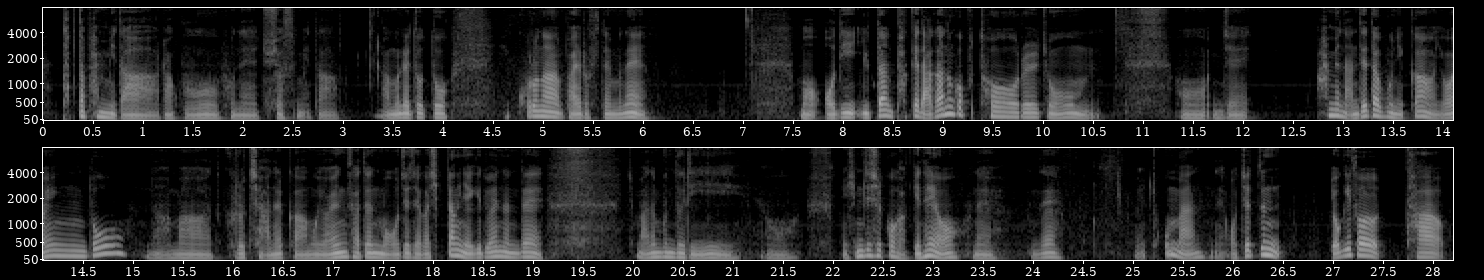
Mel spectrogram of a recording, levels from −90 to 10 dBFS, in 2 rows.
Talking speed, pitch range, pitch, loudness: 240 characters per minute, 90-125 Hz, 105 Hz, -35 LUFS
